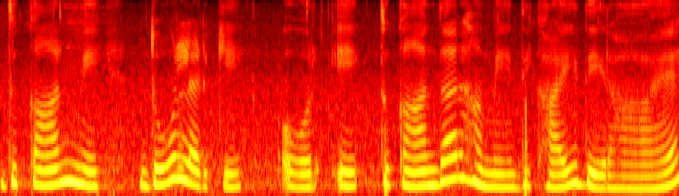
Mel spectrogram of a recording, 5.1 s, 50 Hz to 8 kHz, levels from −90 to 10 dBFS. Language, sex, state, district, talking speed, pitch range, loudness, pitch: Hindi, female, Bihar, Gaya, 155 wpm, 205-255 Hz, -14 LUFS, 225 Hz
